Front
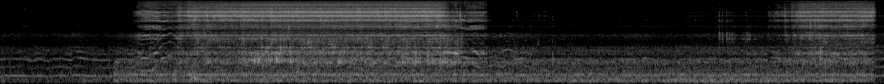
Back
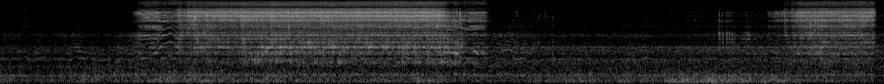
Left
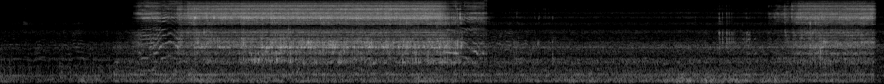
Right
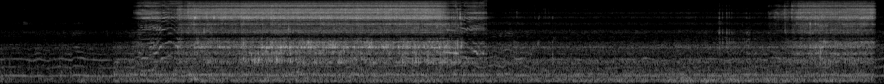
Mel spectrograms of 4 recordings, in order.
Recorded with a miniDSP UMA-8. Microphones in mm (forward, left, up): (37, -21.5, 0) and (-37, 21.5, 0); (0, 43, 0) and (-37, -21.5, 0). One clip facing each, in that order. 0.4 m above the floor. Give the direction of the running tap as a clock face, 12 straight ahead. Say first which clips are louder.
Front 10 dB, right 3 dB; 2 o'clock.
